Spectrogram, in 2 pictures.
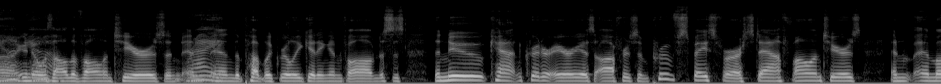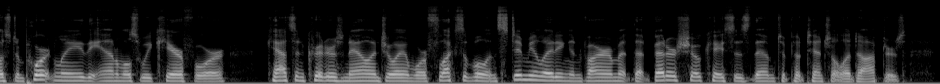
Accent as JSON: {"language": "English", "town": "Seattle", "region": "Washington", "country": "United States", "tie": "born or raised there", "said": "as long as I have been here, in this body and growing up in Seattle"}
